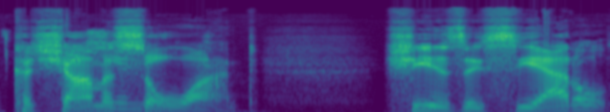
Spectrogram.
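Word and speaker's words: Kshama: Her name is Kashama. I guess I pronounce it correctly. It's K-S-H-A-M-A. Would you say Kashama? – Yeah, I would. – Her last name is Sawant, S-A-W-A-N-T.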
